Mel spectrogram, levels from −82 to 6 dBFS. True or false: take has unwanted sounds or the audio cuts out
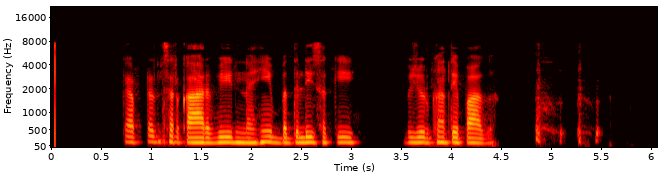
true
